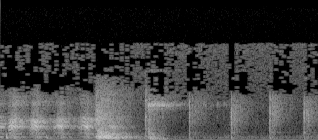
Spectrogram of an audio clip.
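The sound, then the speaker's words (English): A door slams shut with one loud, deep thud, followed by several lighter, evenly spaced knocks that fade over the next couple of seconds. “Did you hear him slam that door?”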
